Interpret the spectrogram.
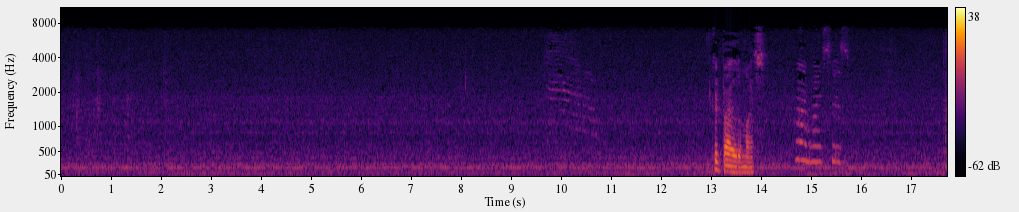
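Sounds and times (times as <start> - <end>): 
fan-like hum: 0.0 - 17.7
cat meowing: 9.6 - 10.9
speech: 13.0 - 14.1, 15.2 - 15.9.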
